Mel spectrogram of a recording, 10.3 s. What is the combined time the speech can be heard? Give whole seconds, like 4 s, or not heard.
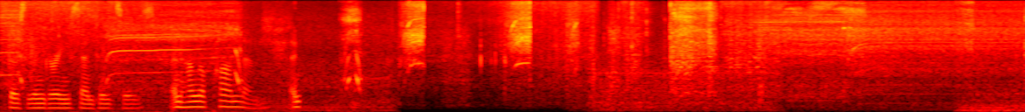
3 s.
